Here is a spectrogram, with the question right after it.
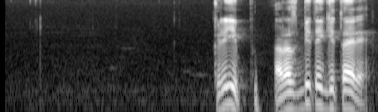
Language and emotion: Russian, positive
